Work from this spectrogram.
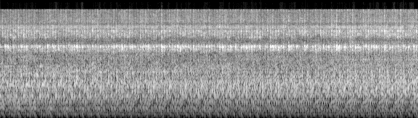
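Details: Speedboat engine that had hard starting with long cranking, after the problem was solved; loud steady engine running at an even pace with no stumbling or dropouts; normal idle.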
